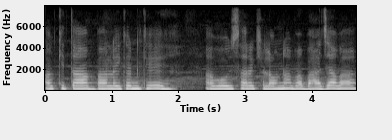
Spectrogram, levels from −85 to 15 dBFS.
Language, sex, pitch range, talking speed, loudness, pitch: Bhojpuri, female, 260-270 Hz, 155 wpm, -11 LUFS, 265 Hz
